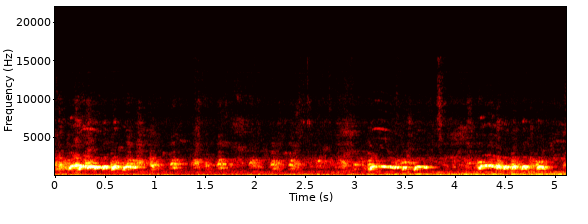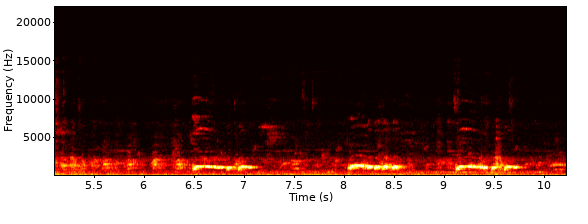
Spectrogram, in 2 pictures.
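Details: Zebra dove (local perkutut, Banten) singing six short trilled coo phrases about a second apart, each a fast rippling run of soft notes that steps down at the close, with faint background noise.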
